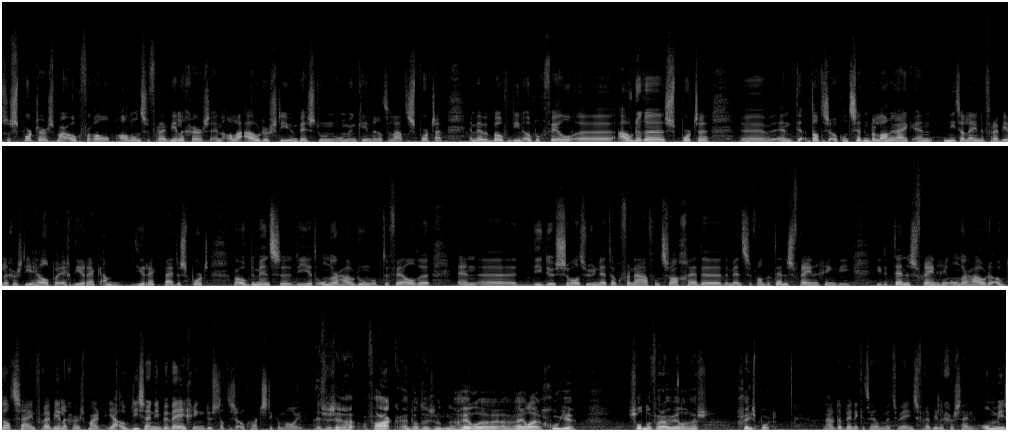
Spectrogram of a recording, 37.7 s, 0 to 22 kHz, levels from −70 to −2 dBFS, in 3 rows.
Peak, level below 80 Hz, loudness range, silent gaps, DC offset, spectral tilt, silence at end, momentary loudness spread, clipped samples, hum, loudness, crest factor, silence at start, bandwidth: -6 dBFS; -48 dBFS; 8 LU; none; under 0.1%; -5.5 dB/octave; 0 s; 12 LU; under 0.1%; none; -31 LUFS; 24 dB; 0 s; 18.5 kHz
